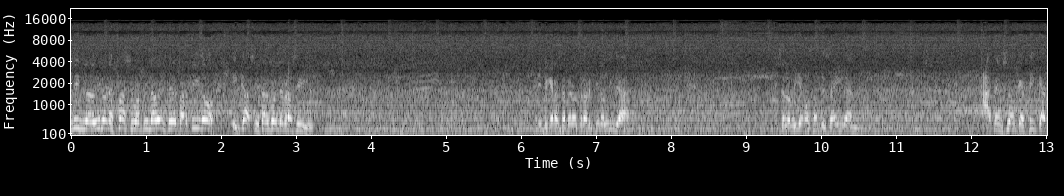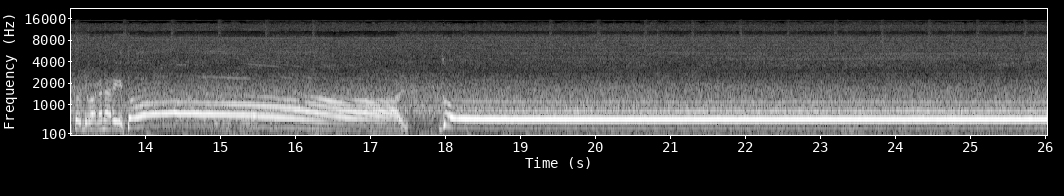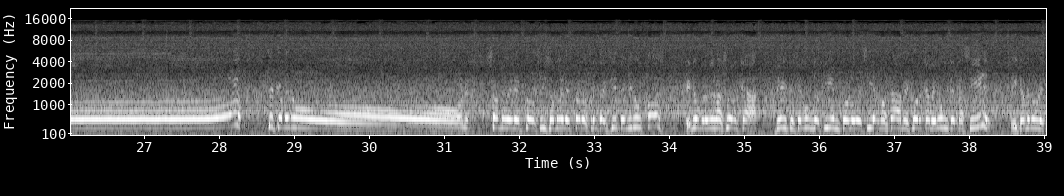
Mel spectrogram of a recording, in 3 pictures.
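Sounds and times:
football commentator shouting goal: 12.2 - 39.0.

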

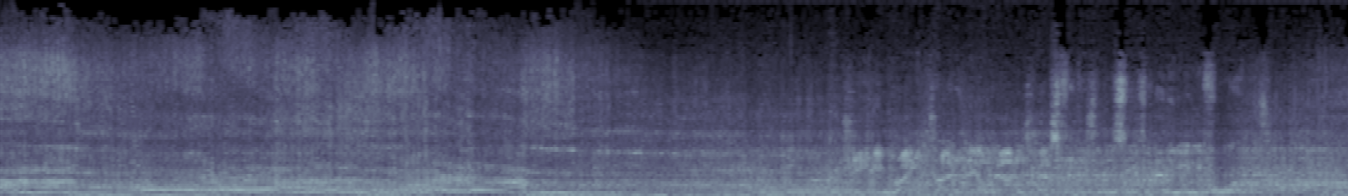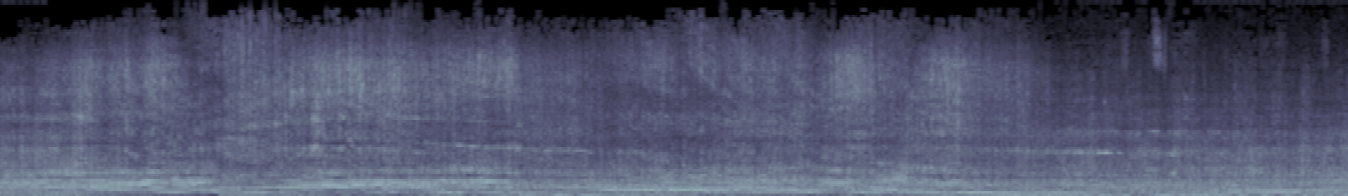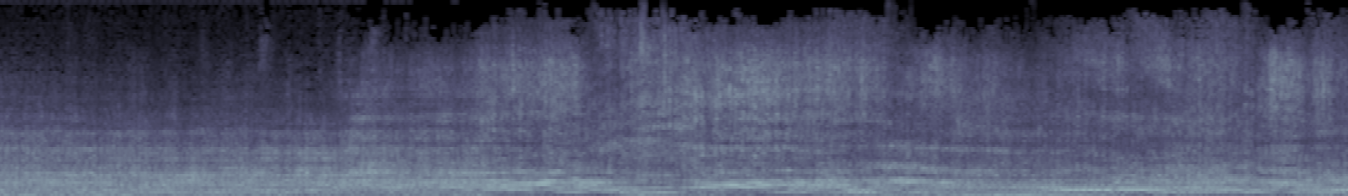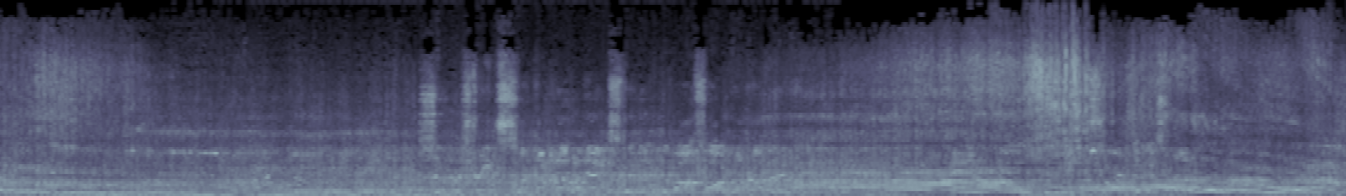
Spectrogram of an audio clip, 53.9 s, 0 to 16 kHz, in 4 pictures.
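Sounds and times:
race car engines: 0.0 - 53.9.

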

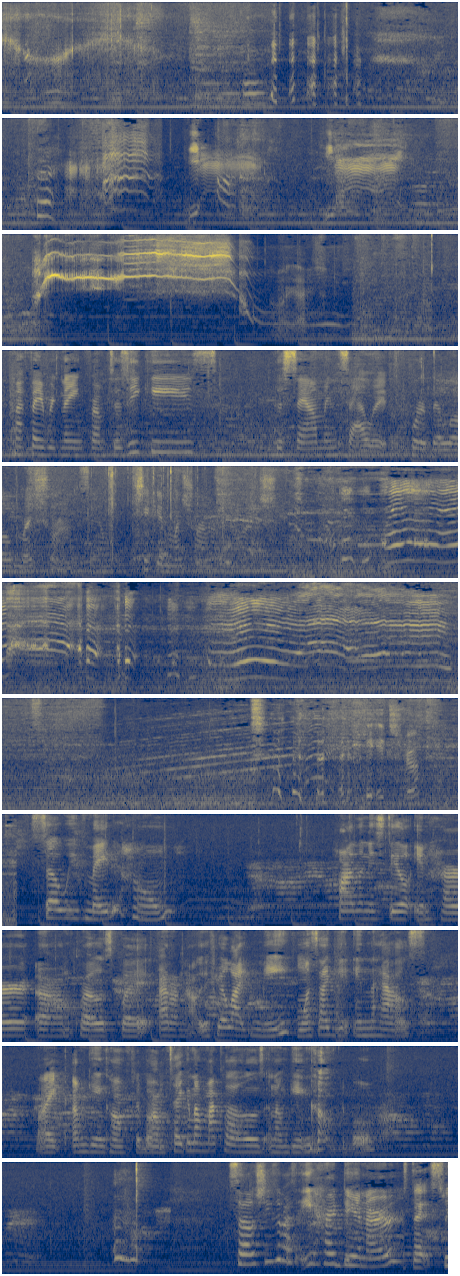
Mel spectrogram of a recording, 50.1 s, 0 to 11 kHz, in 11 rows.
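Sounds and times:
baby squealing: 0.0 - 1.6, 5.2 - 8.6, 9.4 - 11.8, 21.2 - 27.3, 28.7 - 30.8
infant crying: 0.0 - 1.6, 5.0 - 8.6, 9.4 - 12.5, 21.1 - 27.4, 28.6 - 31.0
steady low hum: 0.0 - 50.0
car cabin road rumble: 12.6 - 32.1
faint rising whine: 14.6 - 32.1.

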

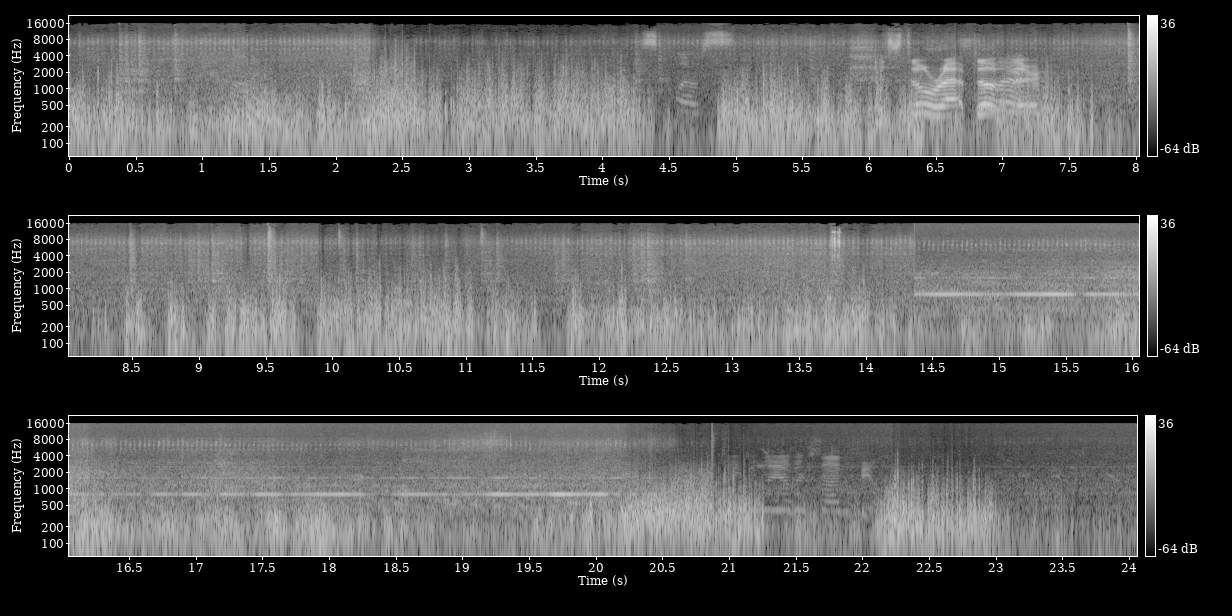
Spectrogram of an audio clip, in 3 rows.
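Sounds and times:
wind gusting against microphone: 0.0 - 24.0
steady siren tone: 14.4 - 21.1.

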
